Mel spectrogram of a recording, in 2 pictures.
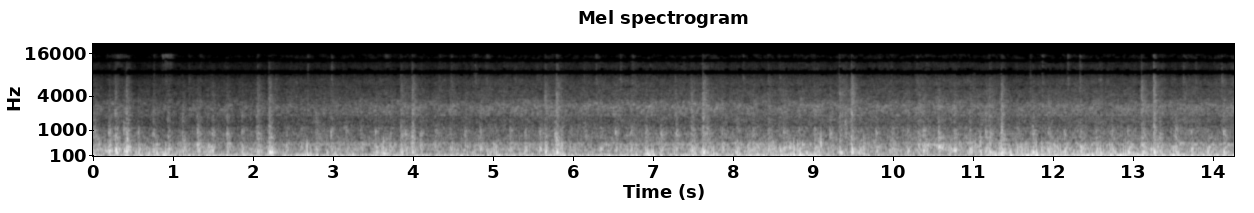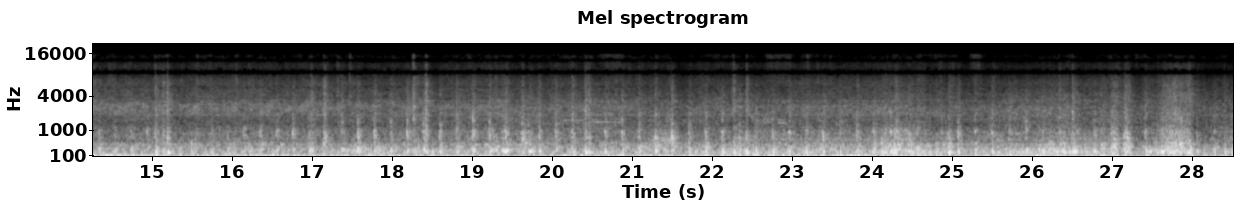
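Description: Passenger train carriage running along the track, its wheels clacking over the rail joints above a steady rumble, heard from the open rear end of the last car.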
